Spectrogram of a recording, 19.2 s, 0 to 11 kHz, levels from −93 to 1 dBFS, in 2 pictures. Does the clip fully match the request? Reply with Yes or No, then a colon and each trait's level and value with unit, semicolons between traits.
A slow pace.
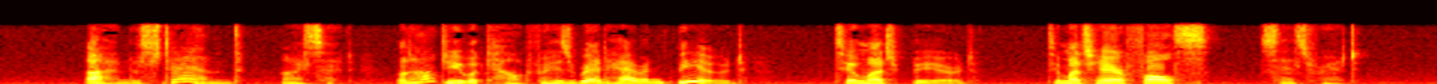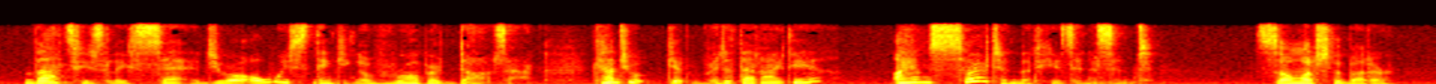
No: average, 165 wpm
